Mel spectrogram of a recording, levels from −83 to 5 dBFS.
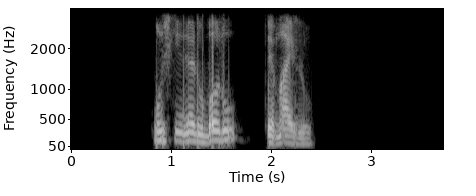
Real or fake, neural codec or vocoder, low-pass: fake; vocoder, 22.05 kHz, 80 mel bands, WaveNeXt; 3.6 kHz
